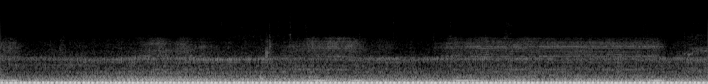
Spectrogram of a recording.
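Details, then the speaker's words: 1995 Ford F350 plow truck at idle: deep rumble with a faint steady whine above it from a failing power steering pump, with steering hard to turn; pump to be replaced. "so problem a power steering pump is you hear the whine but it's really it's hard to turn great in there it doesn't want to turn"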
